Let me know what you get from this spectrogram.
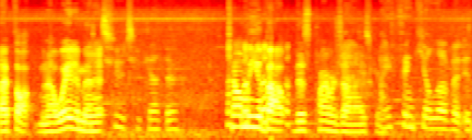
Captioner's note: laughing softly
